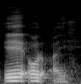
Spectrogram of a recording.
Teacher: ए दैतव कंठ तालु, ए और आई ये कंठ और तालु से बोले जाते हैं।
